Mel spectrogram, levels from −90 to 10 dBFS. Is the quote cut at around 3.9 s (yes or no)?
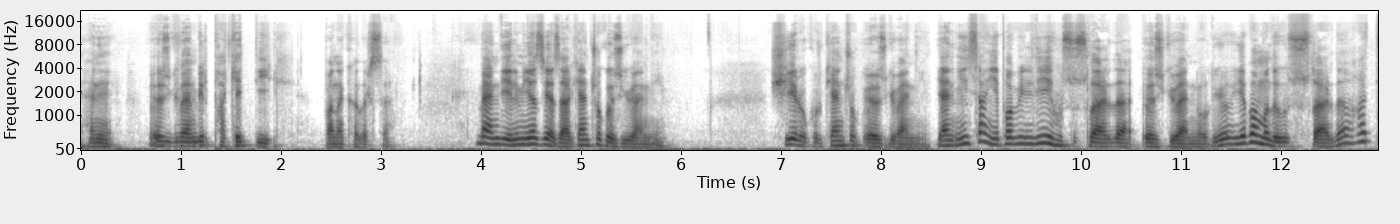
no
